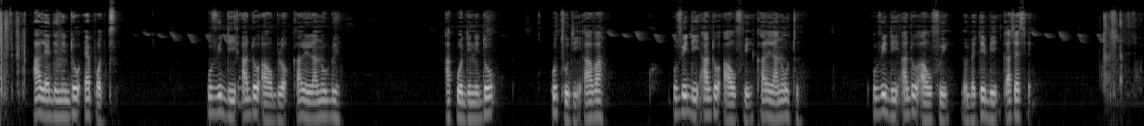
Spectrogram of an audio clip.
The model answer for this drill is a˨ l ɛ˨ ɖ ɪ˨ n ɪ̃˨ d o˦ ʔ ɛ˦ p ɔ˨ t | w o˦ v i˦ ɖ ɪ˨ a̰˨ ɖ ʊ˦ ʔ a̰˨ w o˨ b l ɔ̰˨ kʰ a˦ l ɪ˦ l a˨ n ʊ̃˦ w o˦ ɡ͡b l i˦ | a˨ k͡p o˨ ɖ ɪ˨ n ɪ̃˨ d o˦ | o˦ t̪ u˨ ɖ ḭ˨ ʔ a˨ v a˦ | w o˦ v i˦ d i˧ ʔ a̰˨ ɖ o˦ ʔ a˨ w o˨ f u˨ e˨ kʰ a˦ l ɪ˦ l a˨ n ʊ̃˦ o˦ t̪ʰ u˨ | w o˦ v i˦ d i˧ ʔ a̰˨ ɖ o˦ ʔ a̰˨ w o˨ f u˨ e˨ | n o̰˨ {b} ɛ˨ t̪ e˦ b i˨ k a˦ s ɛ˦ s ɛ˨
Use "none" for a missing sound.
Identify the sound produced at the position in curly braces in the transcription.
b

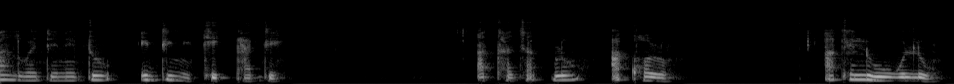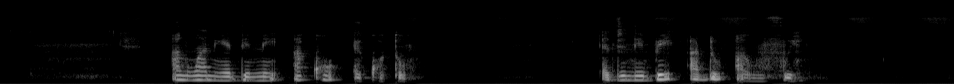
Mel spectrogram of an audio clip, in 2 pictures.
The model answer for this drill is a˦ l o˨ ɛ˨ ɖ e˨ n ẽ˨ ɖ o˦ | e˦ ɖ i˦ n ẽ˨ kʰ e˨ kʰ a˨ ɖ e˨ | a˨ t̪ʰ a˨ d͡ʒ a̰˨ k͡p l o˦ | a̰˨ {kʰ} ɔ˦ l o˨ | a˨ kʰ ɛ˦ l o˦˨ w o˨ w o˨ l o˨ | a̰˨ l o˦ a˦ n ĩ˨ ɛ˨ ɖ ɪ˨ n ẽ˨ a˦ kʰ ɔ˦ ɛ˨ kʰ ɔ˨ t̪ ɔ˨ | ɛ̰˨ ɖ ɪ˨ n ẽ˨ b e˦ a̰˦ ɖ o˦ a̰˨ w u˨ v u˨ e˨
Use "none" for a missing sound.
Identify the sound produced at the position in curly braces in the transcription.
kʰ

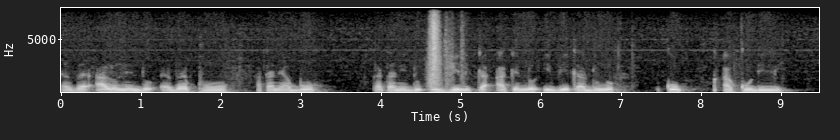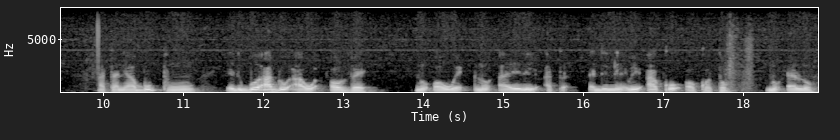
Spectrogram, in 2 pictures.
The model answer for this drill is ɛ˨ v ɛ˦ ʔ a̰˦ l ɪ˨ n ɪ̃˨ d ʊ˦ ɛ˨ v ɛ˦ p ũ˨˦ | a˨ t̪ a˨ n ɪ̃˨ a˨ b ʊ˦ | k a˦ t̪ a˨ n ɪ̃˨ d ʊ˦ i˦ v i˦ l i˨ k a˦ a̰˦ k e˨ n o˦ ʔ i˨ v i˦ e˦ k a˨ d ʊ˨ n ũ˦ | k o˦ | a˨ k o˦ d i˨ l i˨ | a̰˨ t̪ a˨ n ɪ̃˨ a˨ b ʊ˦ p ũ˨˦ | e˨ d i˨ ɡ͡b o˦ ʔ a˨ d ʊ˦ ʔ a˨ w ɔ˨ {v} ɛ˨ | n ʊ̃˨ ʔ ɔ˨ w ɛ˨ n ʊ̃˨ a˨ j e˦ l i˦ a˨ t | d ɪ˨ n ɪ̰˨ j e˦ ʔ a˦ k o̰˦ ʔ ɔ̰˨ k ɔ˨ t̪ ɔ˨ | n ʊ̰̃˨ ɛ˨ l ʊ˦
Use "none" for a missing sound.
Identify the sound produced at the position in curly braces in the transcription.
v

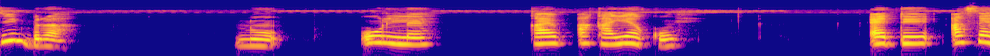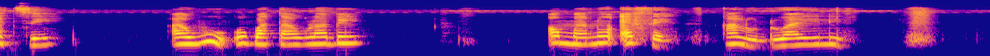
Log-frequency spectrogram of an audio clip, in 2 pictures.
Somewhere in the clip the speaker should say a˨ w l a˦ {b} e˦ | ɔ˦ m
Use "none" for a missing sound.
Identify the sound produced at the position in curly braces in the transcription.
b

